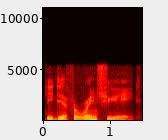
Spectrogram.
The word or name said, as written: dedifferentiate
